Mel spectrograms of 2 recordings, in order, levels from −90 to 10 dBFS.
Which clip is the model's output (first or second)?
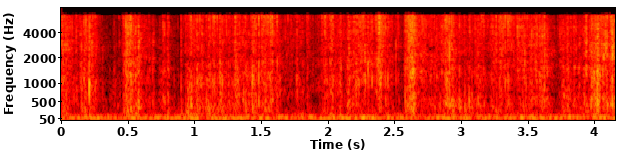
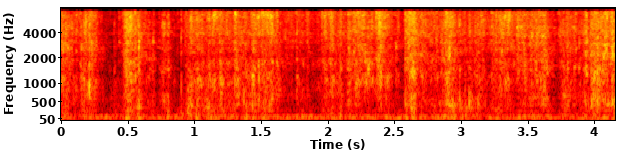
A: second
